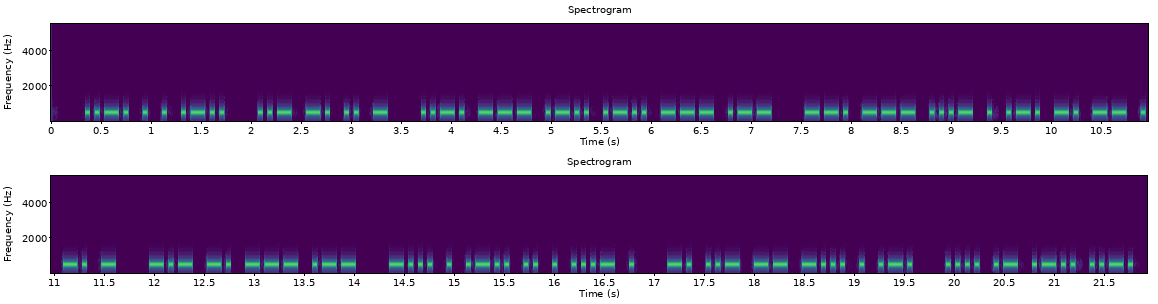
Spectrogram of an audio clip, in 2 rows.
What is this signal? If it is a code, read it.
Morse code, heard as a keyed tone, about 25 wpm, 500 Hz. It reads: FEEL UNIT FOLLOW GOVERNMENT KNOW BELIEVE NUMBER HALF
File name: 632 words / 632 Words 25WPM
